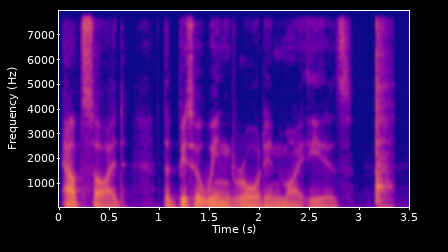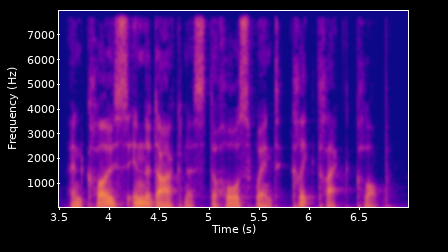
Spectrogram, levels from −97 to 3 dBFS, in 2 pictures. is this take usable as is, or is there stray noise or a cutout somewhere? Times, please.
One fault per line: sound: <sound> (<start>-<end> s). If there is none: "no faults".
sound: tap (3.2-3.4 s)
